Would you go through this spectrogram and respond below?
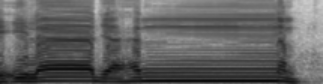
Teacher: الی لام کے اوپر کھڑی زبر ہے، ایک الف کی مقدار کے برابر کھینچ کر پڑھیں گے۔ نون مشدد پر غنہ ہوگا، میم ساکن رہے گا، وقف کی صورت میں، ملانے کی صورت میں اپنی حرکت کے ساتھ پڑھا جائے گا۔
